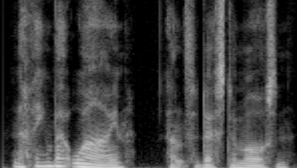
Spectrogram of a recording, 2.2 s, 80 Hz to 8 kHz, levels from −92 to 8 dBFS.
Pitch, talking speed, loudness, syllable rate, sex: 130 Hz, 160 wpm, -17 LUFS, 6.2 syllables/s, male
